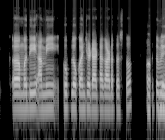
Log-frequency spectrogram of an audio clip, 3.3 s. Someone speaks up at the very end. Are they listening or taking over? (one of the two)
taking over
